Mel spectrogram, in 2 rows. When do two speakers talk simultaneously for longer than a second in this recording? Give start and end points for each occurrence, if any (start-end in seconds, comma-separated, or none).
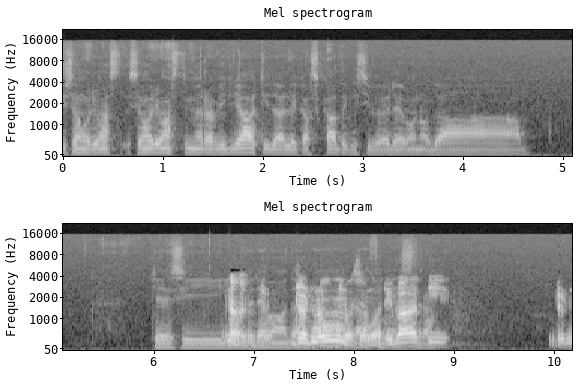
6.7-8.8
